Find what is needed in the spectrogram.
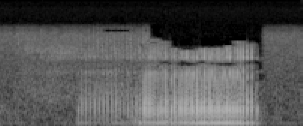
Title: Snoring.......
